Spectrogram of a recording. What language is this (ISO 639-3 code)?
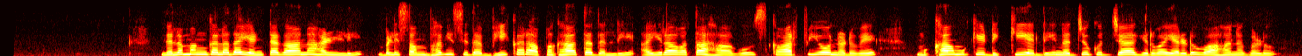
kan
